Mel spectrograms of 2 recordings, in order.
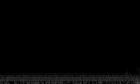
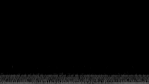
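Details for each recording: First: Atlas C420 model diesel locomotive with massive flywheels, new and not yet run in, crawling at low speed; quiet, steady electrical buzz at one pitch with coggy, uneven slow motion, the motor struggling at the low end. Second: Atlas C420 model locomotive, new and not yet run in: steady, even motor hum at medium speed with no surging or stutter, running smoothly; it is coggy at low speed.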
